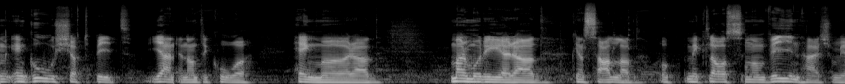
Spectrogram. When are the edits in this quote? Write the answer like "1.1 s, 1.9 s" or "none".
1.7 s, 5.7 s, 6.8 s, 7.4 s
